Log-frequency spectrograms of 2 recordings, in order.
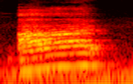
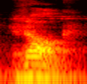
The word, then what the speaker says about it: rogue: This word is very similar, especially the last few letters, to the words like R-O-G-U-E. What is the pronunciation of this word? Rogue.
